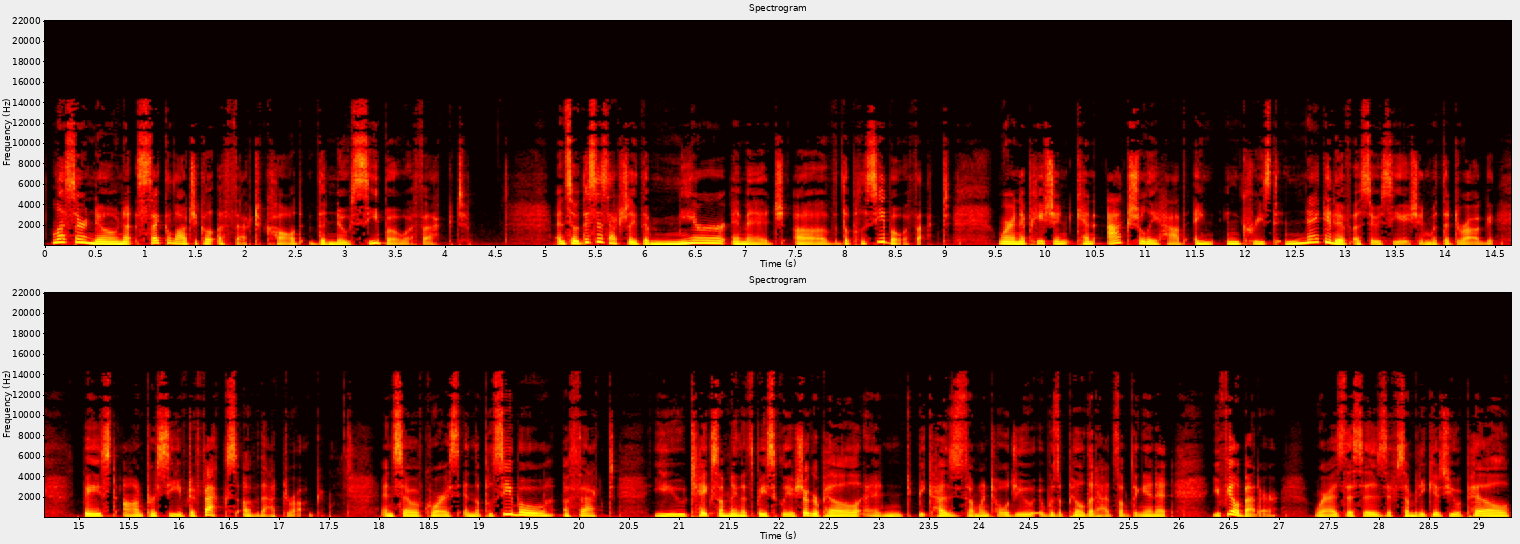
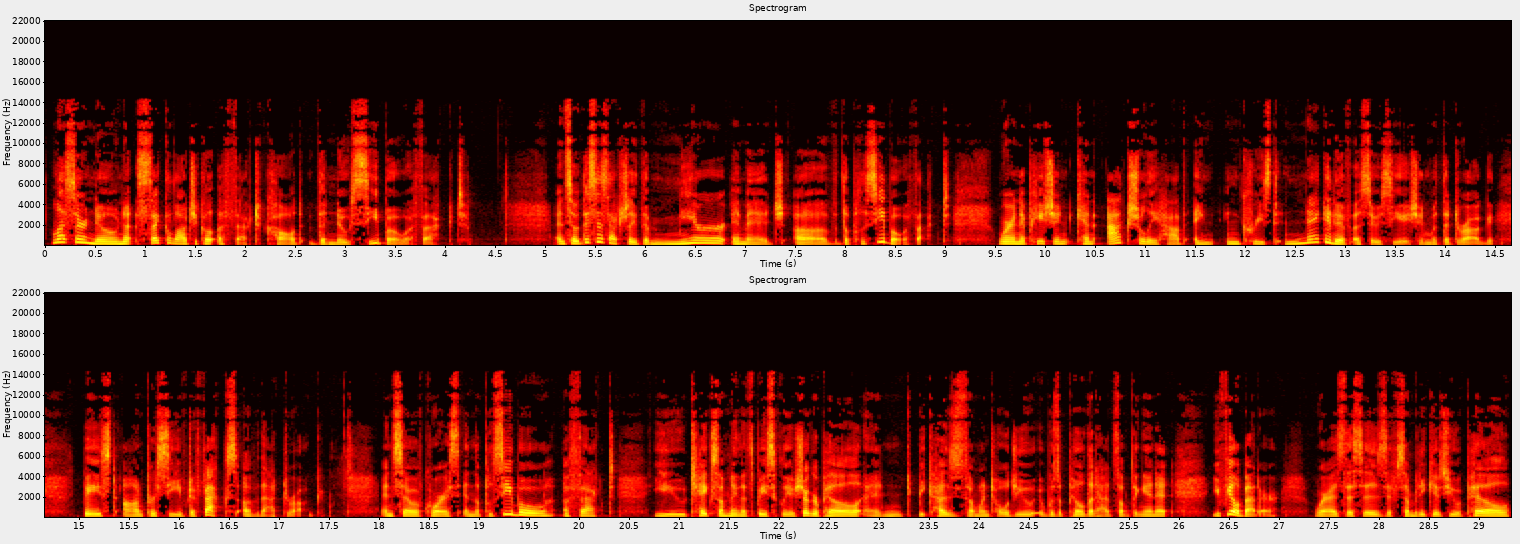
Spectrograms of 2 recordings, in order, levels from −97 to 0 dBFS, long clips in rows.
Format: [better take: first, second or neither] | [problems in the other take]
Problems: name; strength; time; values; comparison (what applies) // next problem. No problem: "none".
first | thin; somewhat; fading below 550 Hz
